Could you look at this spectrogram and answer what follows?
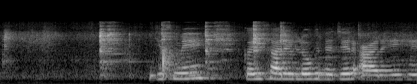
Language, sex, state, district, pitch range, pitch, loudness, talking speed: Hindi, female, Haryana, Jhajjar, 245-360 Hz, 255 Hz, -21 LUFS, 115 wpm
